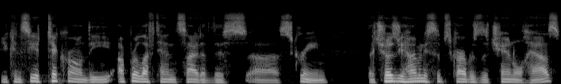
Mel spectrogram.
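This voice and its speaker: Very fast American-accented male speech at medium pitch, dry and close with no echo, in a very clean recording with a silent background. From Israel. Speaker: news show host. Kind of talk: live news Q&A broadcast. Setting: outdoors downtown Jerusalem, live.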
